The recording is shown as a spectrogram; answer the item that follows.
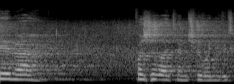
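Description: A voice over the concert PA in a large arena, broken by a stretch of hissing crowd noise in the middle before the voice returns.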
